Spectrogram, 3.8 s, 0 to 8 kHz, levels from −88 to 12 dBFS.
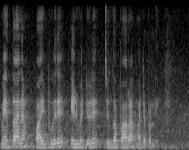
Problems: constant background noise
